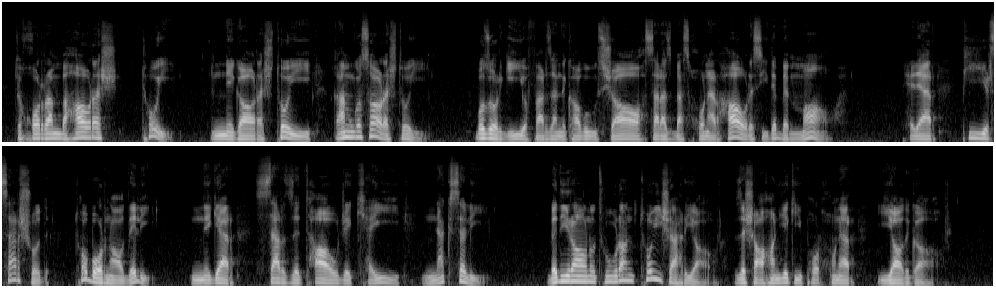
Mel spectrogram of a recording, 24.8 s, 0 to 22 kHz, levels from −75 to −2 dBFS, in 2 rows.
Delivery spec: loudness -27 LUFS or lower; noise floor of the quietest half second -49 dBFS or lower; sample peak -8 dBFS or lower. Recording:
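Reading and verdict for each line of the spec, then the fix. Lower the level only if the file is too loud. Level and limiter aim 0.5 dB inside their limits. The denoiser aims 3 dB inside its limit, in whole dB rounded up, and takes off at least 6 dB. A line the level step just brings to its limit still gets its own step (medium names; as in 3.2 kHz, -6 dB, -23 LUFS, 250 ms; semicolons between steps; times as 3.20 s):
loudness -25.0 LUFS: fail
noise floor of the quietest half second -59 dBFS: pass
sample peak -7.0 dBFS: fail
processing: trim -2.5 dB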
